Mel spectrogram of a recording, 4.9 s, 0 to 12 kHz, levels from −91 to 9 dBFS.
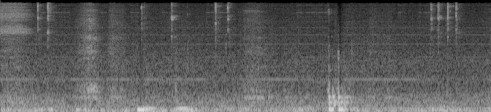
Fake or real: real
